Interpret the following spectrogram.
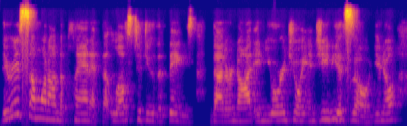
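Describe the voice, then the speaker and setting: A woman of medium pitch and fairly bright tone speaks at a moderate pace, an upbeat, effusive guest on a podcast joining by remote call. Italian is her first language; she was born in Italy but grew up in Canada from early childhood, and she offers motivational talk in a casual interview.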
